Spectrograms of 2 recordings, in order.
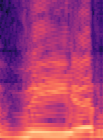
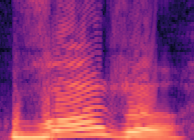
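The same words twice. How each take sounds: First: वेयर said like where; the common wrong वेयर reading of were; wrong pronunciation. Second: वर said short, like wur; the right वर reading of were; correct pronunciation. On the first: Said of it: "बहुत सारे लोग इसे गलत pronounce करते हैं". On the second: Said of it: "इसकी pronunciation है वर". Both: Shown as a demonstration.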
